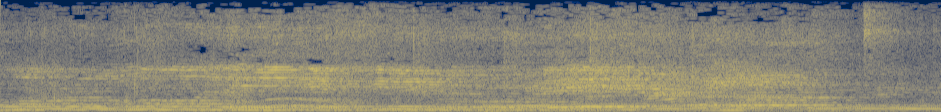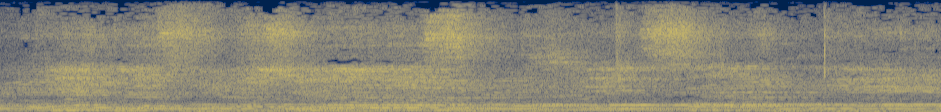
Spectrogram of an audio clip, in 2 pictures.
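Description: Music with a choir singing over held notes.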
